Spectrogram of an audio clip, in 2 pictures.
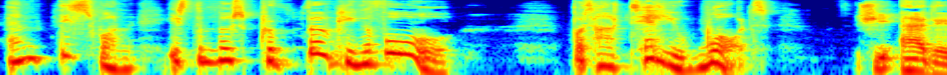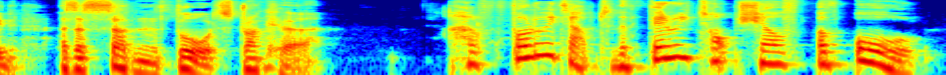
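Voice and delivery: put-on high girl voice, vexed then resolute; Alice chasing the thing on the shelves; determined Alice. A narrator's reading.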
